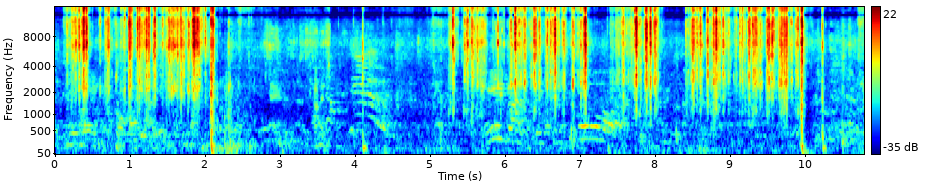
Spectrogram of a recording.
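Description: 3x3 speedcube being turned at speed: a fast, irregular run of plastic clicks and clacks from its layers, with one sharper knock about two seconds in. Voices chatter faintly underneath.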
